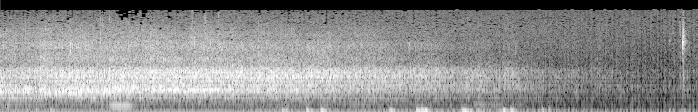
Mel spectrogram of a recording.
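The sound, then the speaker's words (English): An audience at a church service applauds to welcome a speaker: dense, steady clapping that gradually thins and fades over a few seconds, leaving a few scattered low thumps. “Please put your hands together as we welcome Demira. Please encourage her.”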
